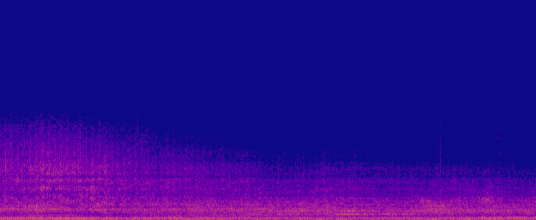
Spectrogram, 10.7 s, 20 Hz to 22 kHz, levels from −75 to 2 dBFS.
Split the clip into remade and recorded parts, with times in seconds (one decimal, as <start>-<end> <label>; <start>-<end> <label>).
0.0-3.2 recorded; 3.2-5.2 remade; 5.2-6.4 recorded; 6.4-9.3 remade; 9.3-10.7 recorded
